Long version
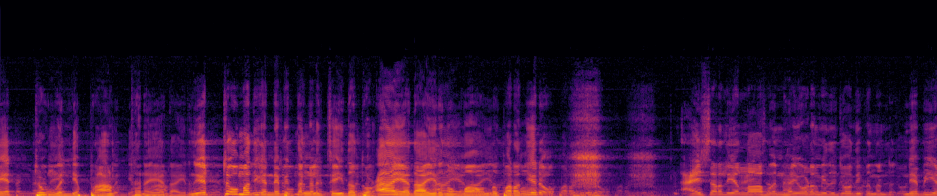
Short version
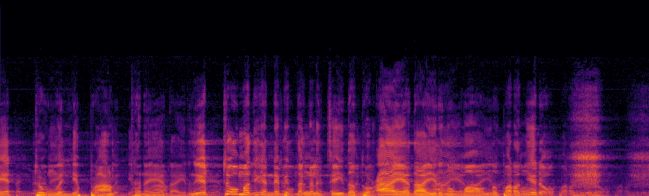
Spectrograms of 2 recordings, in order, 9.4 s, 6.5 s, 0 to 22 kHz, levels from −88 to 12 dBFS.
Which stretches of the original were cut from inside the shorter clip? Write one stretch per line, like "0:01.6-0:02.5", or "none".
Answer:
none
